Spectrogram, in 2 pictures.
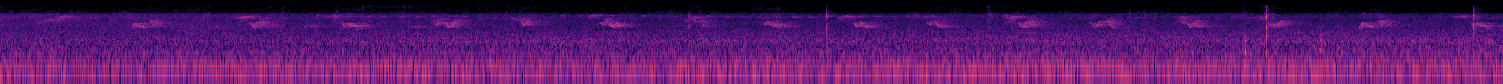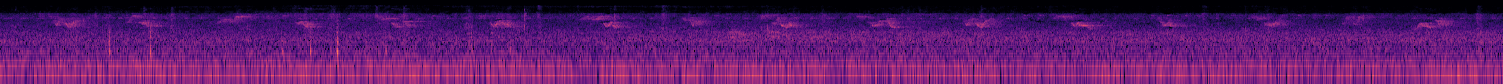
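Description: A bird chirping over and over, short high chips about one to two a second, over a steady background hiss. A few sharp knocks come from a pileated woodpecker chiselling into a rotten stump.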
